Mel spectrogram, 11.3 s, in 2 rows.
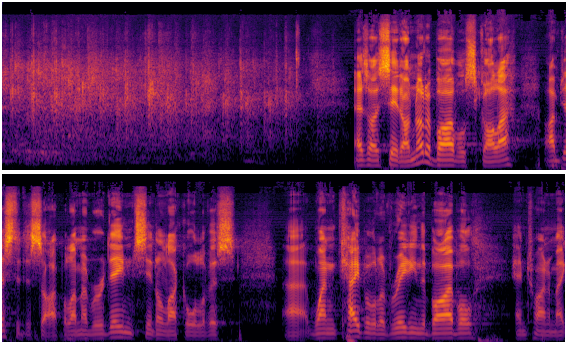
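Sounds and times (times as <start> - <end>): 
audience applause: 0.0 - 3.1
speech: 3.6 - 11.2.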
